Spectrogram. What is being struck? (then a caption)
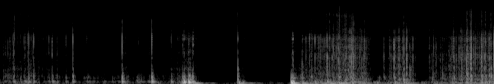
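Abrasive foam sanding sponge rolled with a spiked roller. A spiked derma roller is rolled across a rectangular abrasive sanding sponge with a blue foam layer. Short, irregular scratchy crackles with low thumps give way after a sharp bump to a steadier, continuous rough crinkling scrape.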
